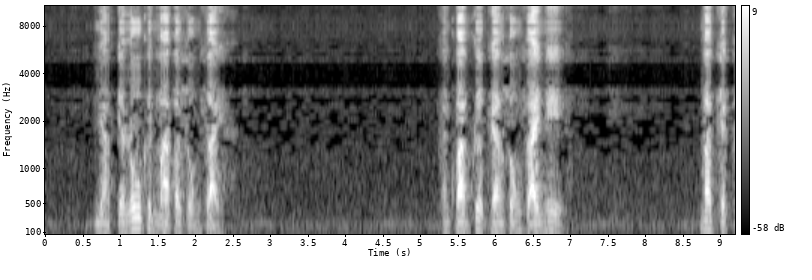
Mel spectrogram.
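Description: An elderly man speaks calmly in short phrases.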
